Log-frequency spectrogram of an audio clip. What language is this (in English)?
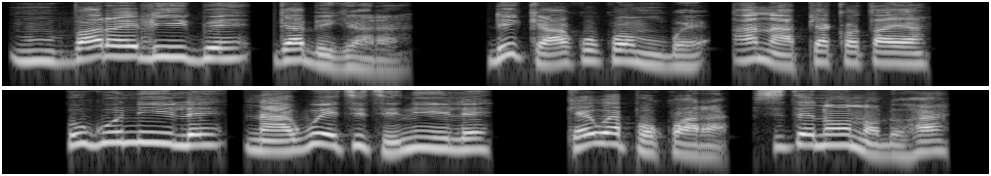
Igbo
